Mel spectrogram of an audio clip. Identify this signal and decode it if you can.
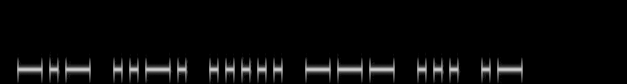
Morse code, heard as a keyed tone, about 15 wpm, 700 Hz. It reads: KF5OSA
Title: USA Callsign DE Callsign - 6 Characters - 15wpm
